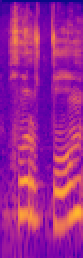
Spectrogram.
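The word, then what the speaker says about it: الخرطوم: kata Alal khurtum Nah tadi itu harusnya khurtum itu pakai huruf tho tapi tadi D dibacanya seperti Huruf ta khurtum sekedar seperti itu harusnya huruf th itu tebal sedikit ada pantulan karena dia merupakan huruf Qalqalah kemudian di sini yang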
